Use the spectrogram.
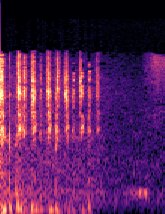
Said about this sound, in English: Can you actually hear the sound of me like scratching on the paper? That's hilarious. It's very mesmerizing. It's yes, this is my meditation.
